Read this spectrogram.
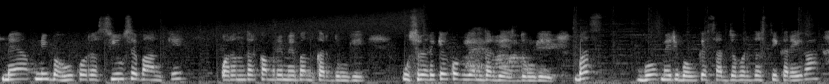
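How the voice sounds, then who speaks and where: A woman's voice: mid-range voice, moderate pace, over music, lightly acted. Woman playing a scheming, begging mother-in-law. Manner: pleading, repeats "beta" while crying. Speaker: actor in a family drama short. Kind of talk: melodramatic short-film acting.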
